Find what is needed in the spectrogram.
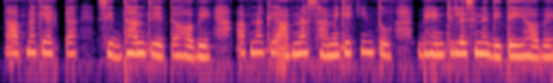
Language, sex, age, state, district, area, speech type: Bengali, female, 45-60, West Bengal, Jhargram, rural, spontaneous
